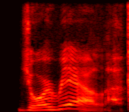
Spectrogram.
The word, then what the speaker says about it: Joyriel: Tonight, we are joined by Jasmonae, Joyriel.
